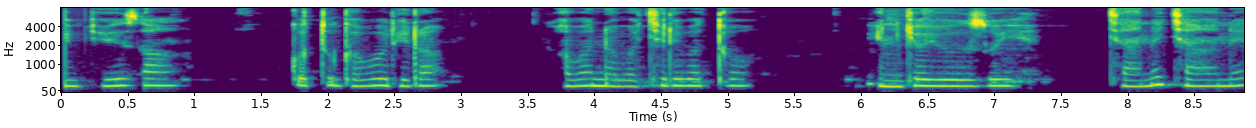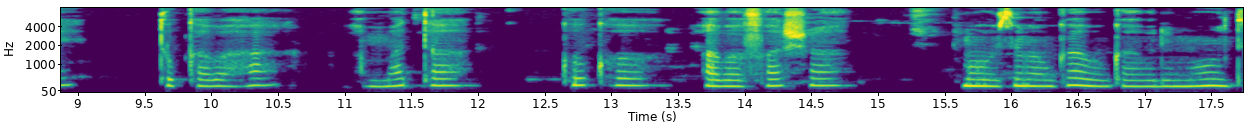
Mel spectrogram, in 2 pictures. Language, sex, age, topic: Kinyarwanda, female, 18-24, health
